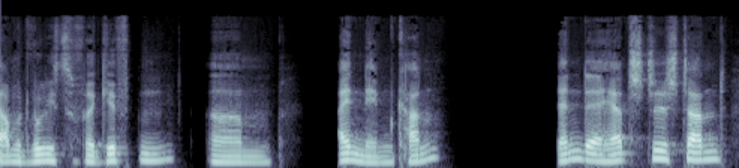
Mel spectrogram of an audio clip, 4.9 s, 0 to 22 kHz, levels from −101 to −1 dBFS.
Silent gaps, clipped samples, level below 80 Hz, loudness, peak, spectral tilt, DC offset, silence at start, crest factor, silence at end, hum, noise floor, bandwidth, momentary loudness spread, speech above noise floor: 1.28-1.37 s, 2.02-2.25 s, 3.05-3.72 s; under 0.1%; -56 dBFS; -22 LUFS; -2 dBFS; -6 dB/octave; under 0.1%; 0 s; 20 dB; 0.1 s; none; under -90 dBFS; 15.5 kHz; 11 LU; over 69 dB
